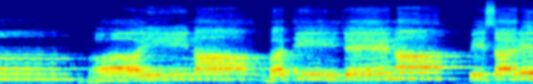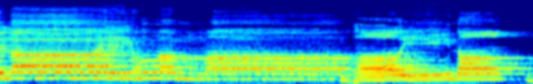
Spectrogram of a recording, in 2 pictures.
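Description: A male voice singing long, held, wordless notes of a Muharram lament (noha), with gliding pitch and a wavering vibrato.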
